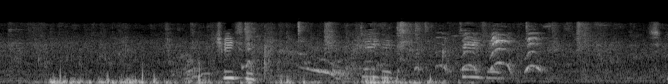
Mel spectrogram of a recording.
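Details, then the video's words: Puppies at milk time at a breeding kennel, recorded February 24, 2014: high arching whines and squeaks repeated in quick succession, mixed with low thumping and shuffling noises. "Milk Time"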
